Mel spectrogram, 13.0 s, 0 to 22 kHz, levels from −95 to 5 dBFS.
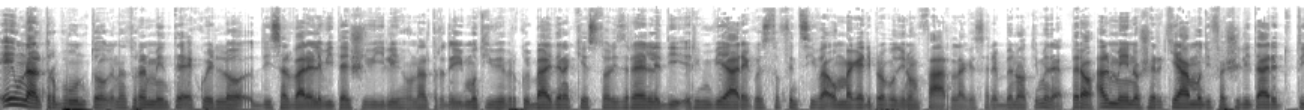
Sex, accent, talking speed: male, native, 200 wpm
